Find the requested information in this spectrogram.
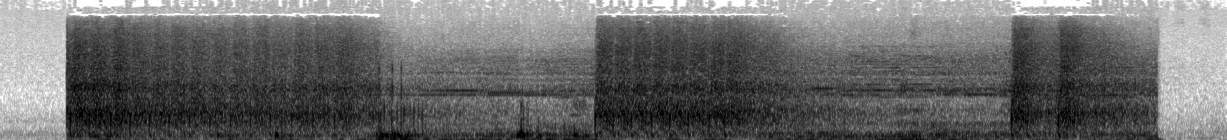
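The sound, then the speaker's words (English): Semi-automatic gunfire: long, loud stretches of rapid, dense cracking that run almost without a break for several seconds, with no voices. “Now, that is the sound of semi-automatic gunfire.”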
